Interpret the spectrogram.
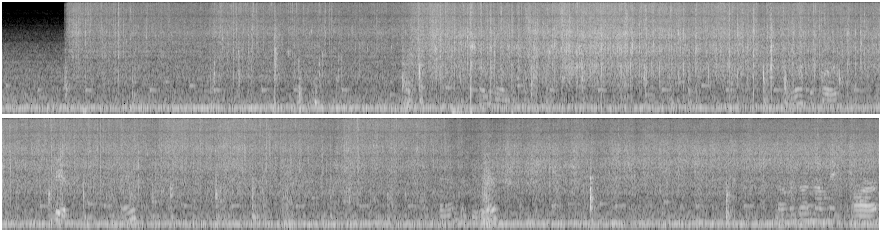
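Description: Diced onion, then minced beef, sizzling in hot oil in a non-stick frying pan, stirred with a spatula that clicks against the pan. The sizzle starts about a second in and grows louder around six seconds in.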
